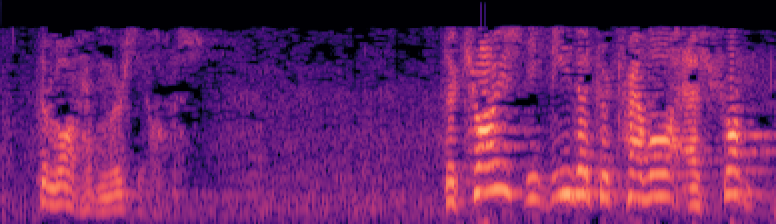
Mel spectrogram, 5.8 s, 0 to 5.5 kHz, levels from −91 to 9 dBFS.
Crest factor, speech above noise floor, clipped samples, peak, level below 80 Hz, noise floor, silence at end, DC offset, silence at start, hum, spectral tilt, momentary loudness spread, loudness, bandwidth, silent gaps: 18 dB; 28 dB; under 0.1%; 0 dBFS; -56 dBFS; -45 dBFS; 0 s; under 0.1%; 0.3 s; none; -9.5 dB/octave; 15 LU; -16 LUFS; 4.2 kHz; none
